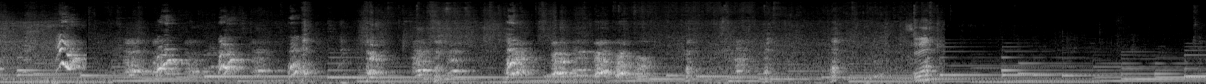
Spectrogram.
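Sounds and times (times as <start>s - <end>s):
dog barking: 0.0s - 9.0s
background music with held notes: 0.0s - 12.0s.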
